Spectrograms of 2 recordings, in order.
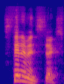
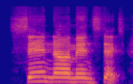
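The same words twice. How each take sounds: First: Said in the usual way. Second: Drawn out, each word weighed; slow emphatic. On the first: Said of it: "I got fucking cinnamon sticks". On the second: Shown as a demonstration. Telling friends his snack, slow emphasis. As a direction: savor Cinnamon sticks slowly. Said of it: "Cinnamon sticks, folks".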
